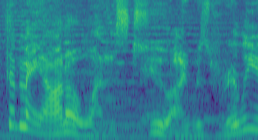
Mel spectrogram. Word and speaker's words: Maono: No, it's pronounced Maono.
